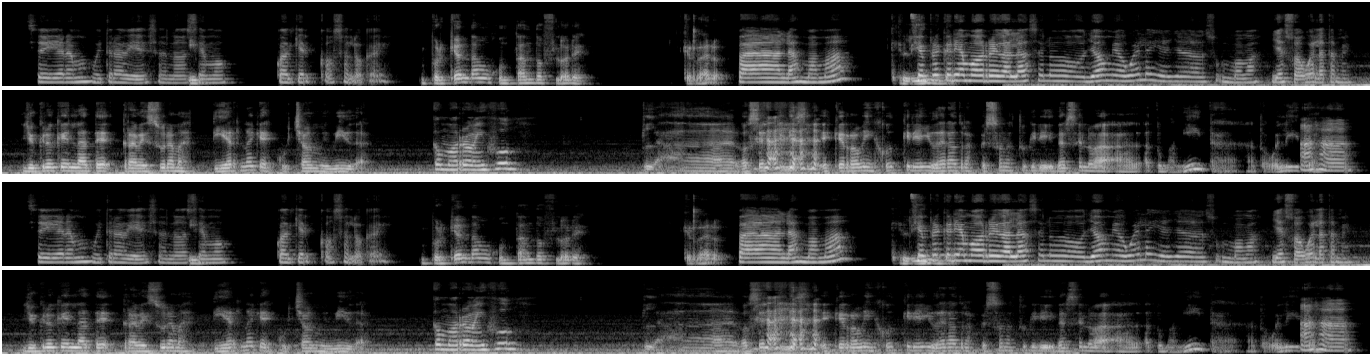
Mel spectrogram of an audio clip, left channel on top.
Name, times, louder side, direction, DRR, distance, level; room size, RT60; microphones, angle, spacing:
voice 1, 0.4-2.2 2.8-3.9 7.4-8.5 9.1-13.5 18.0-18.9 21.2-21.9 26.7-27.2, left 1 dB, 5° left, 0.8 m, -21 dB
voice 2, 4.2-5.8 6.8-7.2 8.9-9.5 13.9-17.4 20.1-26.9, left 2 dB, 45° left, 0.9 m, -22 dB
sound 1, 10.0-24.5, right 1 dB, 70° right, 1.1 m, -28 dB
6.8 x 4.7 x 5.2 m
head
